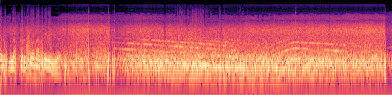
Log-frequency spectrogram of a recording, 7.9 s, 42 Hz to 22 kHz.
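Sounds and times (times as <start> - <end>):
speech: 0.0 - 1.7
dense roar of traffic or engine noise: 1.3 - 7.8
ambulance siren wailing at hospital gates: 2.1 - 7.8.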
